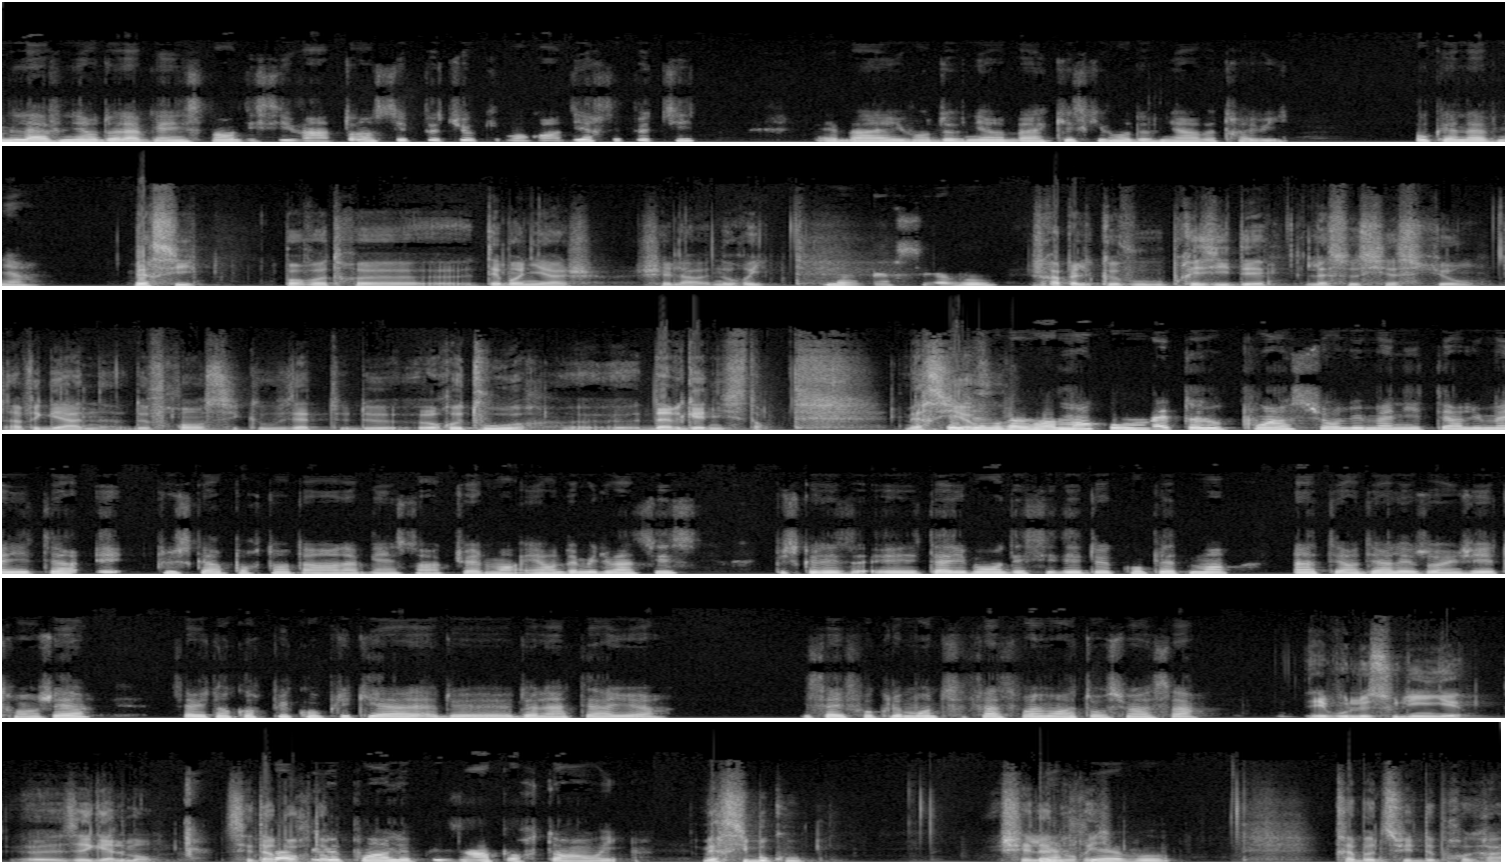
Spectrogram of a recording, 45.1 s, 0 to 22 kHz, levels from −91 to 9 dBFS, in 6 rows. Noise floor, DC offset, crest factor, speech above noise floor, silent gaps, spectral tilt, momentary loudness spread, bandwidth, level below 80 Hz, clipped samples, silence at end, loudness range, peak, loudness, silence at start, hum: -58 dBFS; under 0.1%; 16 dB; 43 dB; none; -5.5 dB/octave; 12 LU; 15 kHz; -62 dBFS; under 0.1%; 0 s; 7 LU; 0 dBFS; -16 LUFS; 0 s; none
